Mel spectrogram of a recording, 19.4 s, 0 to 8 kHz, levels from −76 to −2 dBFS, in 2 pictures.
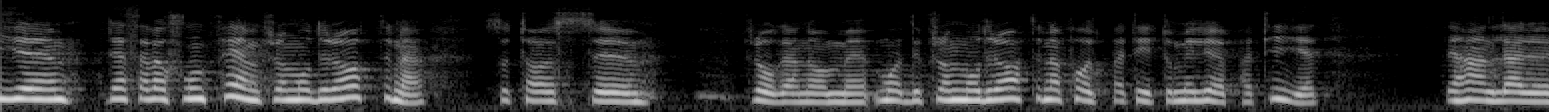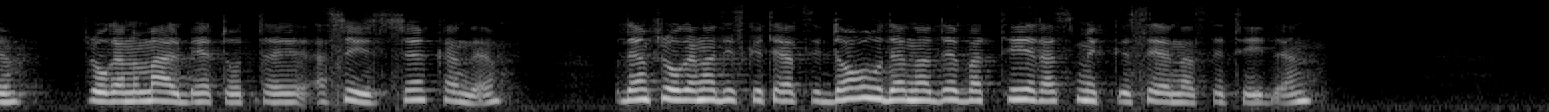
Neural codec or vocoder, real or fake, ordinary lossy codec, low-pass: none; real; AAC, 32 kbps; 7.2 kHz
